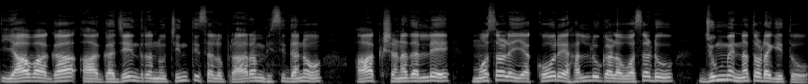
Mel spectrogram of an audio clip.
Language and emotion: Kannada, neutral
